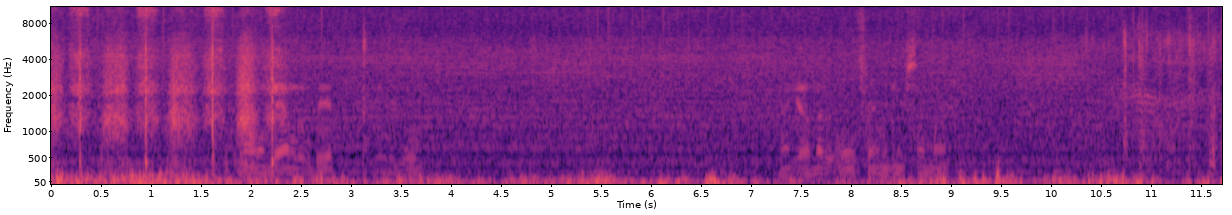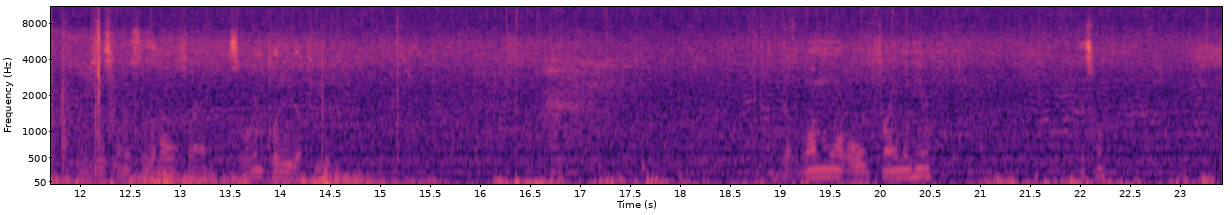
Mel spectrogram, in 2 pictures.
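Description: Wooden hive frames scrape and knock as they are lifted out.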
